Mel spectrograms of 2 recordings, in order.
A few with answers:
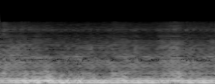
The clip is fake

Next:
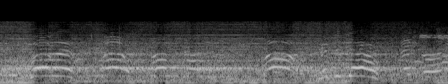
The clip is real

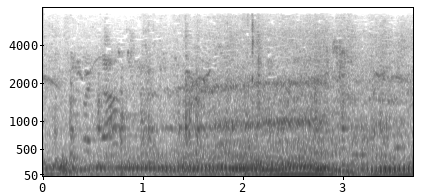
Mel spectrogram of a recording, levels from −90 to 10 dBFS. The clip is real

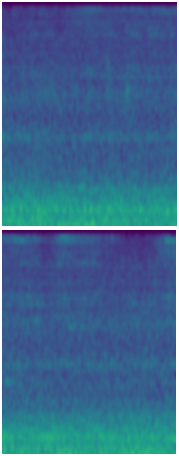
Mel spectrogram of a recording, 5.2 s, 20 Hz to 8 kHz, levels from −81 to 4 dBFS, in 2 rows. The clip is real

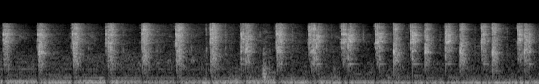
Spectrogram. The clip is real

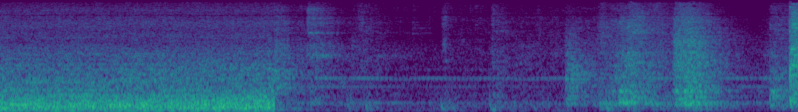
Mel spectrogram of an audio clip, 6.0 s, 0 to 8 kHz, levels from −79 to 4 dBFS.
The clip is real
